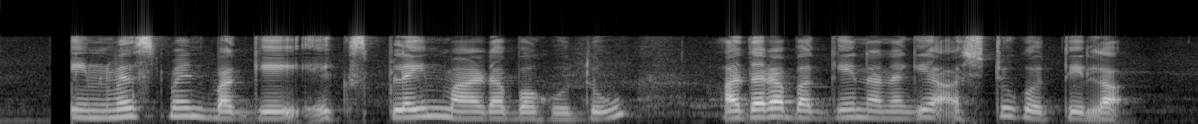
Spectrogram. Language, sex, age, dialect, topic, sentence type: Kannada, female, 41-45, Coastal/Dakshin, banking, question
